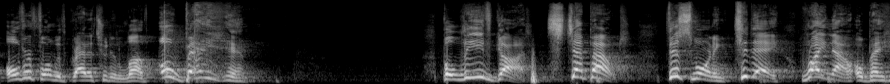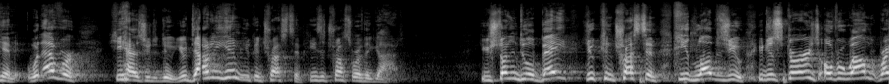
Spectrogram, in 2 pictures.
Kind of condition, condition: setting, large echoing room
